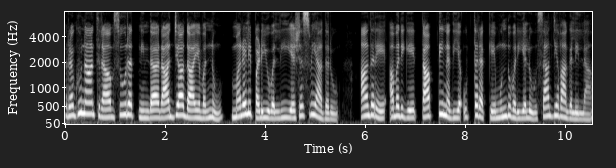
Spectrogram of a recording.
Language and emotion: Kannada, neutral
